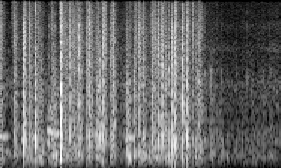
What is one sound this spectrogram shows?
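A firework fountain crackles and pops rapidly.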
